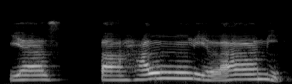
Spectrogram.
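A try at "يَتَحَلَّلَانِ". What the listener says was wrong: Yatahallalani. Jangan dirubah barisnya.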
